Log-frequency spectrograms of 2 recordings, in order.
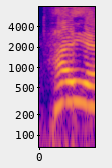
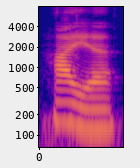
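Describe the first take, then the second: First: The greeting sounds bright, lively and cheerful. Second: The greeting sounds hesitant, dull and unenthusiastic. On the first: The speaker calls it right. "I had to learn the right kind of inflection and tone" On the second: The speaker calls it wrong. "that doesn't sound very fun or cheerful"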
